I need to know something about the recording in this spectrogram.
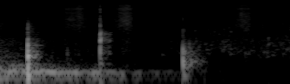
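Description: A block breaks with a short crumbling crack.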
